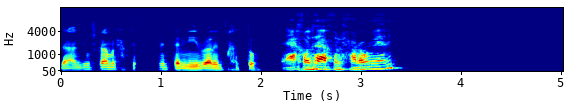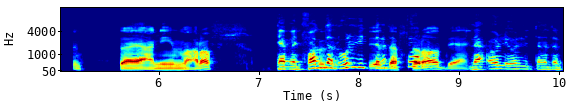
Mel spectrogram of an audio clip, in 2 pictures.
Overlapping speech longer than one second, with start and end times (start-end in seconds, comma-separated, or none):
7.5-9.2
